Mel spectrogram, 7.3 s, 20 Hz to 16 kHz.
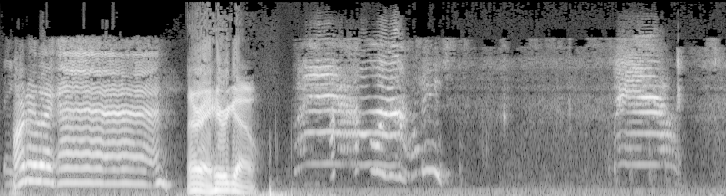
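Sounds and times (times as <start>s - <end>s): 
speech: 0.0s - 2.6s
cat meowing: 2.9s - 4.1s, 6.1s - 6.9s.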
